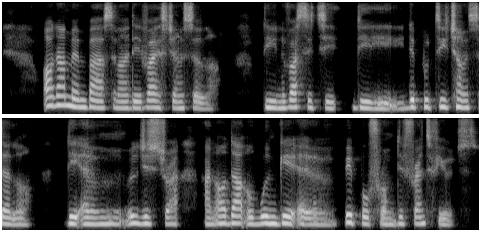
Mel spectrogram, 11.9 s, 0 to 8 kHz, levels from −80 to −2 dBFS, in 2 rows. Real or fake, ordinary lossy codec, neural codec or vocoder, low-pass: fake; none; codec, 16 kHz, 0.8 kbps, ZipCodec; none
